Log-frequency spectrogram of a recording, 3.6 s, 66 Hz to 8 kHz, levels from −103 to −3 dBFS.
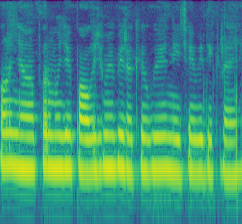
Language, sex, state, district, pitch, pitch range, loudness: Hindi, female, Bihar, Patna, 215 Hz, 205-220 Hz, -15 LUFS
